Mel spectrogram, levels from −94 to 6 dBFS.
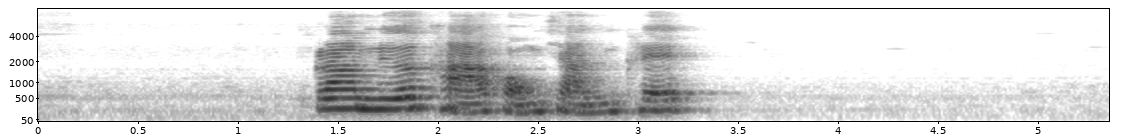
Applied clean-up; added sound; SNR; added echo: none; none; none; reverberation time 0.3 s.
